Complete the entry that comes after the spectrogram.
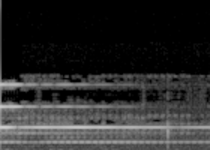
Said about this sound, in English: do not forget to smack that notification bell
